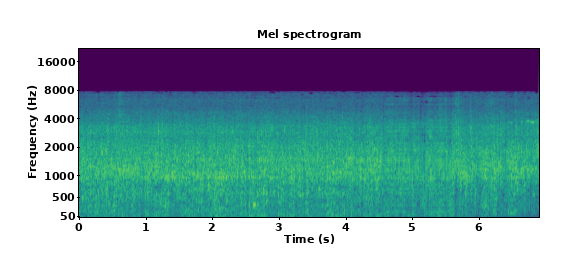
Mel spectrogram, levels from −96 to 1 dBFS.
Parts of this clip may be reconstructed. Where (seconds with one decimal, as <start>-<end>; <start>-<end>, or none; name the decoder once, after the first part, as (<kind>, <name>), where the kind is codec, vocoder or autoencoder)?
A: 4.6-5.6 (vocoder, HiFi-GAN)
